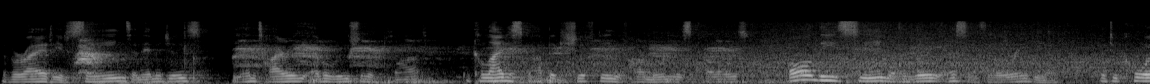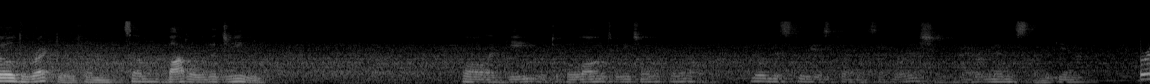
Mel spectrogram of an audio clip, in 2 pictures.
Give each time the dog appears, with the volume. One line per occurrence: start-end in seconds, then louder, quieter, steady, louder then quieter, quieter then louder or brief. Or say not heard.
not heard.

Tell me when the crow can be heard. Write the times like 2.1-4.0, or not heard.
0.7-9.2.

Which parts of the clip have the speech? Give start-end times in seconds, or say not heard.
0.0-14.2, 16.1-22.9.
